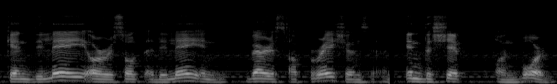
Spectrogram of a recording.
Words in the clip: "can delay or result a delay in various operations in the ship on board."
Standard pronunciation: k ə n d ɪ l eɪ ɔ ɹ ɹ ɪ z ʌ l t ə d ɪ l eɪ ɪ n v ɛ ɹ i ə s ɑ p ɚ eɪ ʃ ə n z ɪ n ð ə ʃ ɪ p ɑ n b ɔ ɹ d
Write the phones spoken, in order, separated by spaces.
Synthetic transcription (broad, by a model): k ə n d ɪ l eɪ ɔ ɹ ɹ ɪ s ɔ l t ə d ɪ l eɪ ɪ n v ɛ ɹ i ə s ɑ p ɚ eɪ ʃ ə n s ɪ n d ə ʃ ɪ p ɑ n b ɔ ɹ d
